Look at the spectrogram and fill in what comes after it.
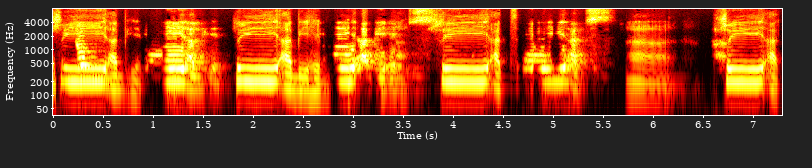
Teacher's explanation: bacaannya ialah bacaan baris kasrah. Tapi bunyi macam dhammah. Tapi dia bukan dhammah. Dan yang dominannya ialah kasrah. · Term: Ismam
